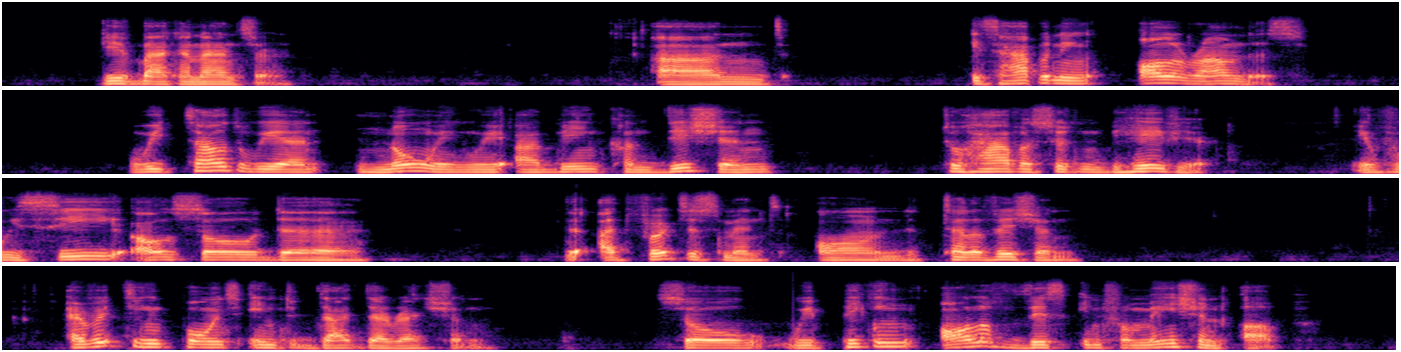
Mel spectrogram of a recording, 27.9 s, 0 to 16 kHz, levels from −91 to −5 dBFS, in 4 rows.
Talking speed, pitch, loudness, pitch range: 100 wpm, 120 Hz, -20 LUFS, 110-125 Hz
